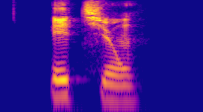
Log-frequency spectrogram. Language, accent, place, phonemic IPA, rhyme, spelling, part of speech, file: French, France, Lyon, /e.tjɔ̃/, -ɔ̃, étions, verb, LL-Q150 (fra)-étions.wav
- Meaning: first-person plural imperfect indicative of être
